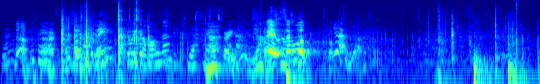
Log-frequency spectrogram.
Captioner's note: agreeable chatter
